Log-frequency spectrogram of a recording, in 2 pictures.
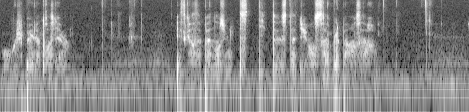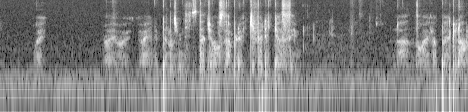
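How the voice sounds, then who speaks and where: Soft whispering gamer thinking aloud. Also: normal speed, pauses often. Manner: casual, hesitant, frequent filler words. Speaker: gaming channel host. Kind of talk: whispered ASMR gameplay commentary.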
